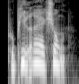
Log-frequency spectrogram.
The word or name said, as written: pupilreaktion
